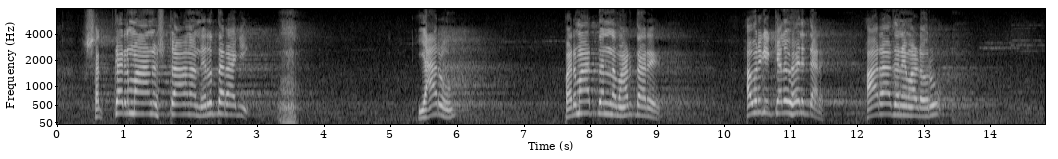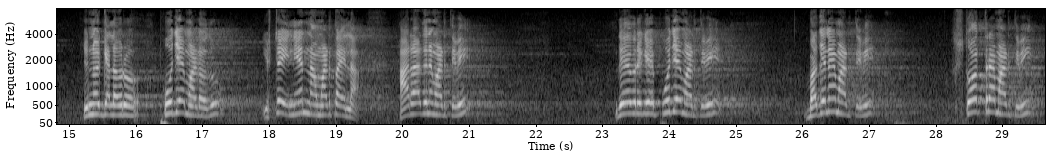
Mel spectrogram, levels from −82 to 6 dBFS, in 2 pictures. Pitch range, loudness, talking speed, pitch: 255-295 Hz, -18 LUFS, 55 wpm, 275 Hz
